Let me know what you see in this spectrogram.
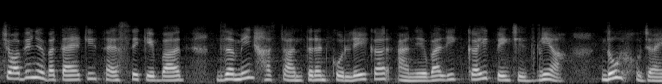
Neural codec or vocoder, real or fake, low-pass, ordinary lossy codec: codec, 16 kHz, 0.8 kbps, ZipCodec; fake; none; none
